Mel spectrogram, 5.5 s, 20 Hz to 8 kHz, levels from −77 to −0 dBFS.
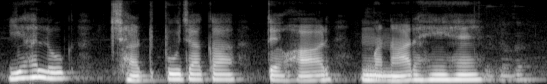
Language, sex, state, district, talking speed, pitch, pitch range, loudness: Hindi, male, Bihar, Patna, 100 wpm, 130 Hz, 120-140 Hz, -13 LUFS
